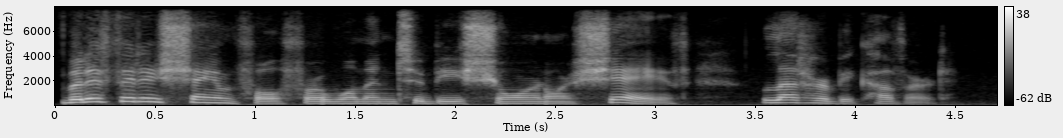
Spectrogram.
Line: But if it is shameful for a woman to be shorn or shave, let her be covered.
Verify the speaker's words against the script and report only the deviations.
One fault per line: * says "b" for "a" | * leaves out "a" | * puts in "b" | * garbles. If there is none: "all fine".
all fine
